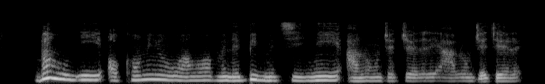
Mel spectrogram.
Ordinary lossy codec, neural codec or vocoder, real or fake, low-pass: none; codec, 16 kHz in and 24 kHz out, 0.4 kbps, LongCat-Audio-Codec, fine tuned four codebook decoder; fake; 7.2 kHz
